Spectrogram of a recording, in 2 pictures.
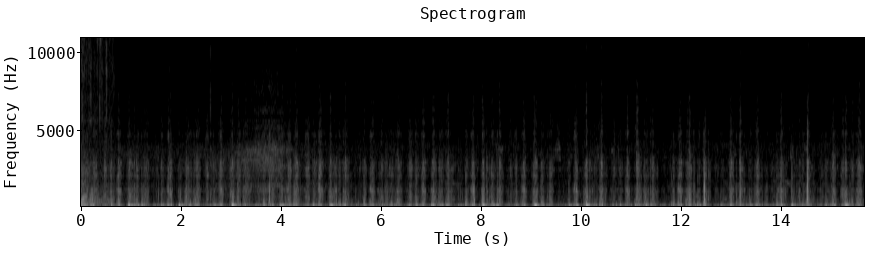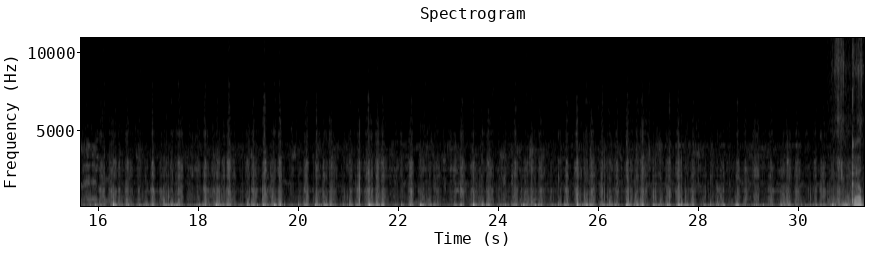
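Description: Wind buffeting a camera microphone outdoors: a continuous low rumble broken by many irregular thumps.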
